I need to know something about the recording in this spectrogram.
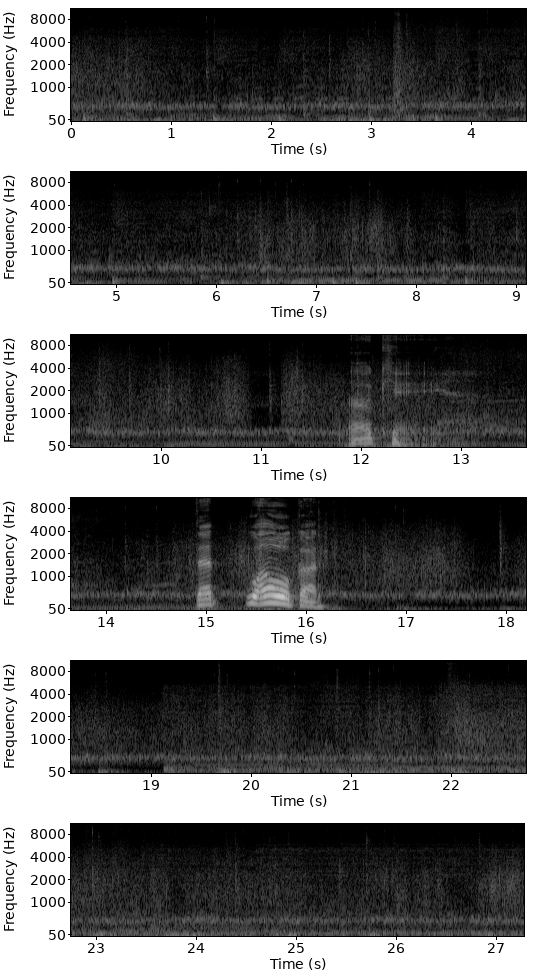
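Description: Skis hiss steadily over snow.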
